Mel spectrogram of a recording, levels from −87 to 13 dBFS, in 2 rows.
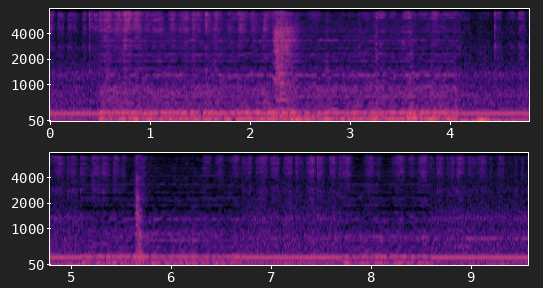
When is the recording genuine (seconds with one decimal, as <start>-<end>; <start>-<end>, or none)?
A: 0.0-0.5; 4.1-5.1; 6.7-7.7; 8.6-9.6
